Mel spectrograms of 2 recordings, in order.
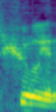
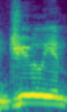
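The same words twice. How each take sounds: First: The name is said with a Spanish pronunciation. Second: The name is said with an English pronunciation. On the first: This is how the name is properly said. "I'm going to presume it's Julian Al- Alvarez is how you would pronounce it" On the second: This is how people in England say the name. "over here in England with the name it would be"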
